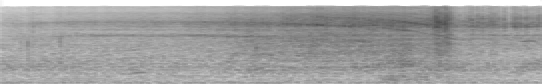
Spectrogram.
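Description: RC helicopter descending in autorotation with its motor cut: the main rotor blades swish, growing louder as it comes down, with a high whine falling in pitch as head speed bleeds off. A short burst about three seconds in comes as it flares and sets down, with wind rumbling on the microphone underneath.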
